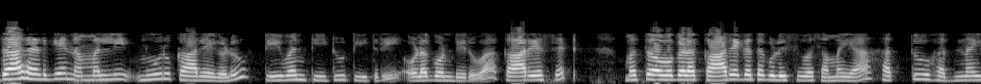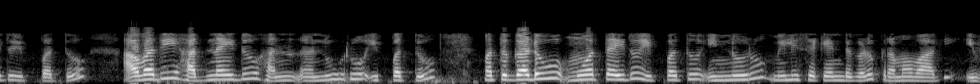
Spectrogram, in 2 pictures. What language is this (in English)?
Kannada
